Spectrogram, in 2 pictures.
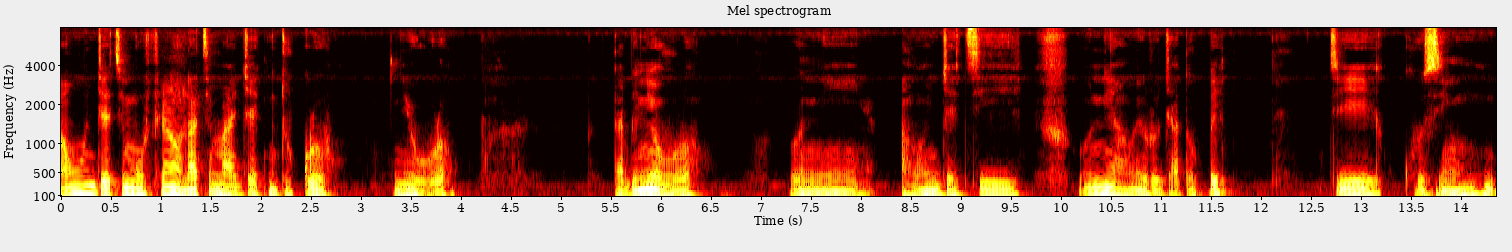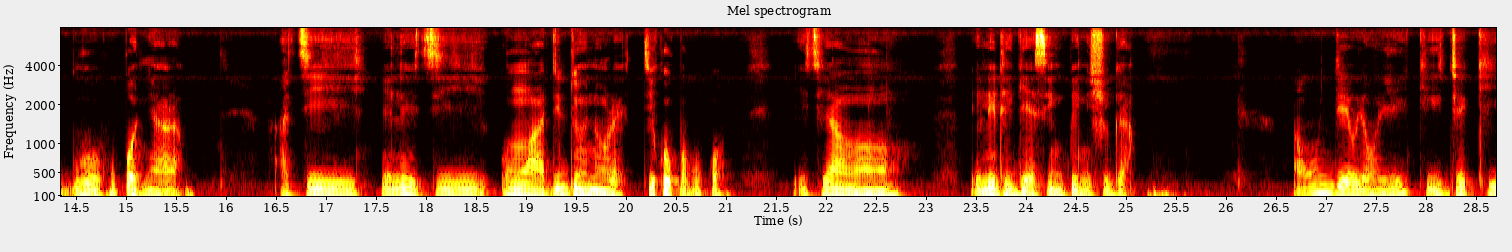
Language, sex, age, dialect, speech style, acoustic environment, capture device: Yoruba, male, 45-54, Nigeria - Lagos Yoruba, relaxed, nature; silence, mobile / Linux / Chrome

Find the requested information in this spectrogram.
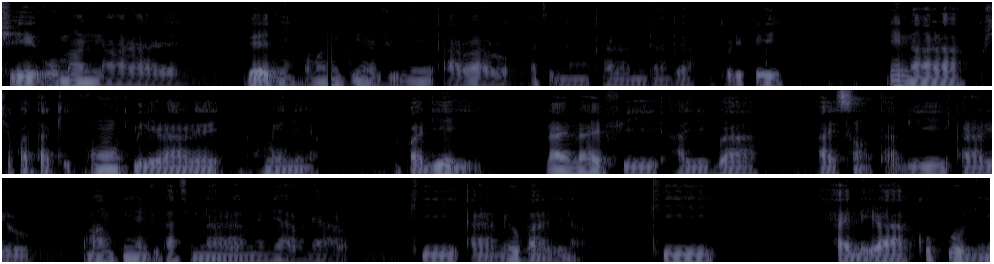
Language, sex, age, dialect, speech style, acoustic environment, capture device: Yoruba, male, 25-34, Nigeria - Ibadan, relaxed, silence, mobile / Linux / Chrome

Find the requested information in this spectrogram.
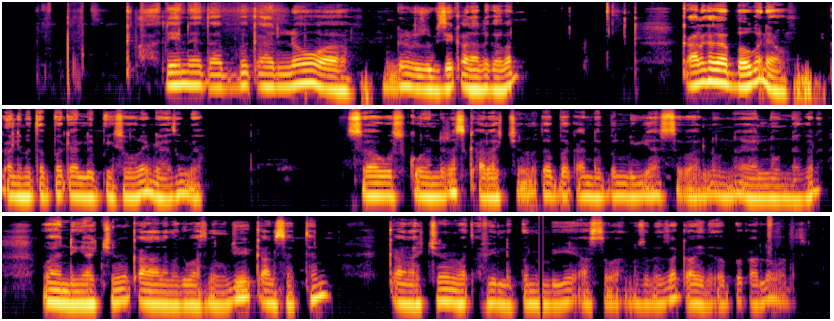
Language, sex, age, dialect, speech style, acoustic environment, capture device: Amharic, male, 18-24, Ethiopia - Addis Ababa, happy, people talking, mobile / Linux / Chrome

